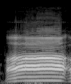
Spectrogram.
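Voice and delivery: sudden loud gasp; startled yelp. Real, not acted. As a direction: jump at the sight. Startled by boss appearing.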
